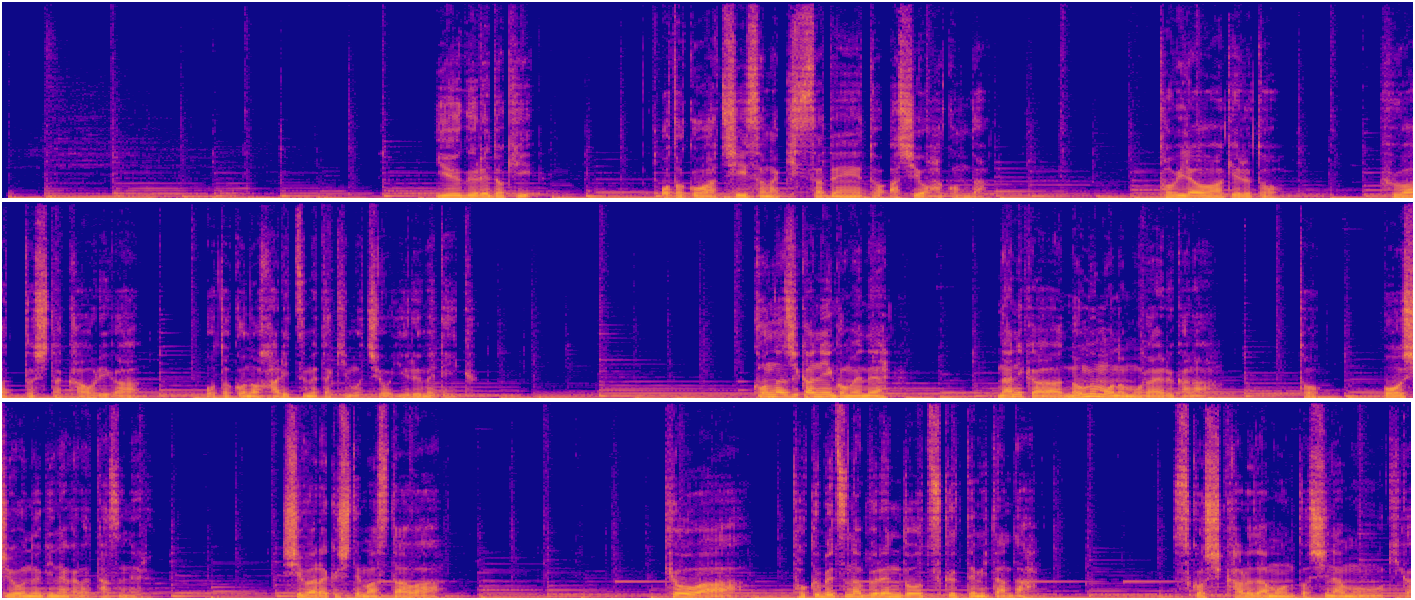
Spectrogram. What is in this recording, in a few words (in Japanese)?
モノローグ 大人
